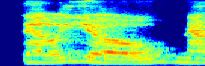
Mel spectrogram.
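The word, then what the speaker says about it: עליון: to our target word our target word ends with an n sound el yon we just read a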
